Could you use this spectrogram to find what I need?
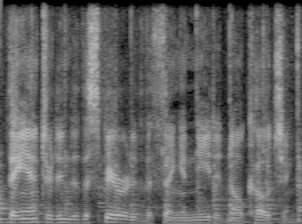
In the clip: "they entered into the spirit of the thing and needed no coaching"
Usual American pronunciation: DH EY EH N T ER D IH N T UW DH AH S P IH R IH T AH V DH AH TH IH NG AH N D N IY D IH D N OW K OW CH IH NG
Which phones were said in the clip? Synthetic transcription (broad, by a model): DH EY EH N T ER D IH N T UW DH AH S P IH R IH T AH V DH AH TH IH NG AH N N IY D IH D N OW K OW CH IH NG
